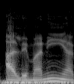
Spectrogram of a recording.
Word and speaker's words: Alemania: tierra estación alemania salta 'alemania con acento en la y como lo pronuncian los salteños es un hermoso pueblito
